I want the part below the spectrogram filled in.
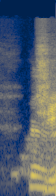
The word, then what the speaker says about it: Krasinski: Krasinski. Jesus. I said it right. – no, you right. did not. That was not even close. John, John Krasinski drink.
